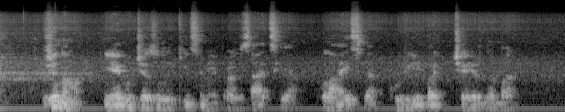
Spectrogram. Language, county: Lithuanian, Telšiai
